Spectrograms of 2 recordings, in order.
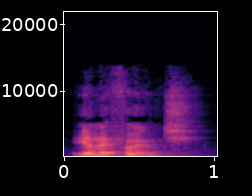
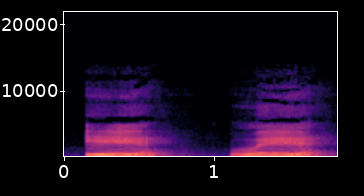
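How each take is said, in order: First: Said in the usual way. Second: "elefante" split into e-le-fan-te, very slow, rising at the end; syllable by syllable. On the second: Shown as a demonstration. Therapist counting syllables aloud for a child, very slow. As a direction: tap out each syllable of "elefante". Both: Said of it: "também quatro vezes".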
